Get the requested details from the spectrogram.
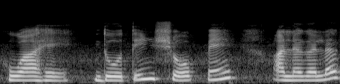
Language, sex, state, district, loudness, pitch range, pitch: Hindi, female, Maharashtra, Mumbai Suburban, -16 LUFS, 190-255 Hz, 195 Hz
